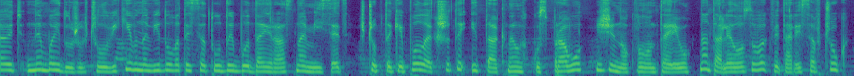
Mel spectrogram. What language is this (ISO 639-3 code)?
ukr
